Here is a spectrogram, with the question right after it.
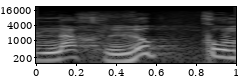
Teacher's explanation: direct قاف کو کاف میں ملا دیں گے اور نخلقکم پڑھیں گے کاف کے ساتھ، باریک کاف کے ساتھ · Term: ادغام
